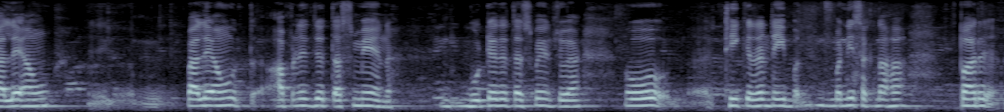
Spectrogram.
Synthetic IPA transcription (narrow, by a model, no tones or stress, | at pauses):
pɛːleːaːũː | pɛːleːaːũːa̰ːpneːd͡ʒoːt̪əsmeːɦən | buːʈeːd̪eːt̪əsmeːnt͡ʃoɛː | oː | ʈʰiːkɾənəĩːbəniːsəkd̪aːɦaː | pəɾ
